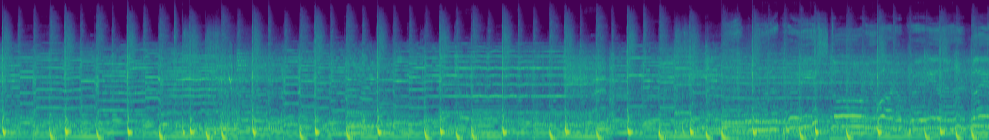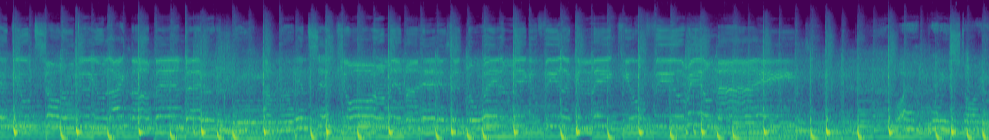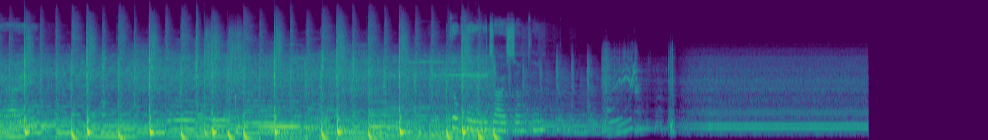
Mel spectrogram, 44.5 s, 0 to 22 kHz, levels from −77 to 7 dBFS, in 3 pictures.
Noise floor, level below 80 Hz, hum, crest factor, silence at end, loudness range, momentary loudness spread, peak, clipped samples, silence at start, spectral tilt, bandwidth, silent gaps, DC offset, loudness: under -90 dBFS; -24 dBFS; none; 16 dB; 1.8 s; 6 LU; 14 LU; 0 dBFS; under 0.1%; 0 s; -5 dB/octave; 17 kHz; none; 0.3%; -16 LUFS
